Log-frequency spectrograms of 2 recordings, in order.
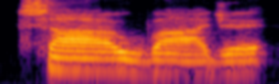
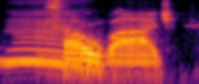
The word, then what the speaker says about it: Sauvage: Anche se era sbagliato, perché in francese dovessi metterci la U, Sauvage, come il profumo, no? Sauvage.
